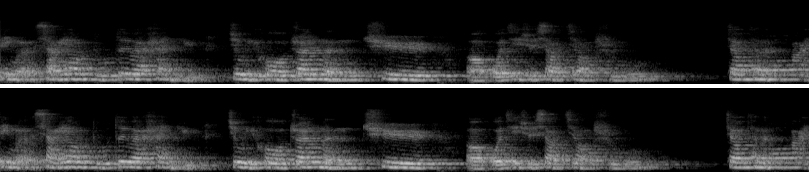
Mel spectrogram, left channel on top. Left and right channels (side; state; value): both; normal; correlation 0.35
